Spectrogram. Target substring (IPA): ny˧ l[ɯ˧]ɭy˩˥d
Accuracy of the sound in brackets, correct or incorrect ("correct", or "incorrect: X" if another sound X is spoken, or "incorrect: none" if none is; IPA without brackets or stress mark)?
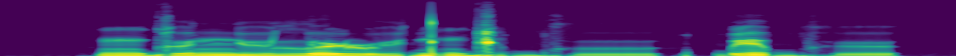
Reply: correct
